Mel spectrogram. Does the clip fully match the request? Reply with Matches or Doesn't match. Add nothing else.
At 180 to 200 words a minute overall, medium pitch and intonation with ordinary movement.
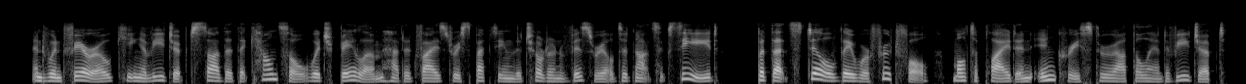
Matches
